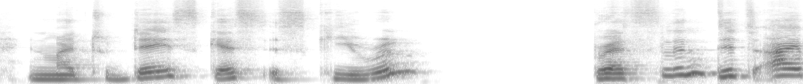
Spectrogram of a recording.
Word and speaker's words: Chiaran Breslin: My name is Caroline, and my today's guest is Chiaran Breslin. Did I pronounce it right?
